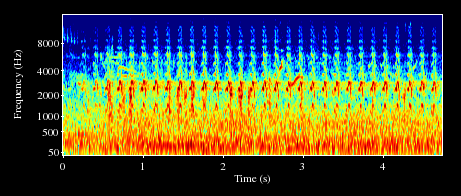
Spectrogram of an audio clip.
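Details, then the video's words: Northern flicker in spring, establishing a breeding territory. Males call loudly from the highest point of a tree. A rapid, steady series of loud, ringing notes repeats about three times a second throughout, over a soft background hiss. "Northern Flicker Woodpecker Territorial Call"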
